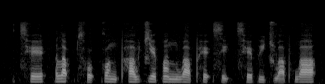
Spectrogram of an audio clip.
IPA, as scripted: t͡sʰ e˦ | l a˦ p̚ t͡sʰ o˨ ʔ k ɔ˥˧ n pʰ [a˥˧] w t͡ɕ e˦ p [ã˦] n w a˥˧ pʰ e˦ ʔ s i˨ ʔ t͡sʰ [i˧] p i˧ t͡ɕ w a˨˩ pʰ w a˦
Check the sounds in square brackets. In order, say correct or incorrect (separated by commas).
incorrect, correct, incorrect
